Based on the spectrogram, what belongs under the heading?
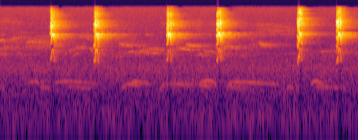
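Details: Woodpecker chick from a family, being fed; six loud, sharp, high chirps in uneven pairs, with faint low warbling underneath.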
